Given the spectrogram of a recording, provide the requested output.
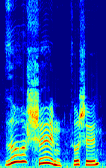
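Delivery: loud, high delight at the view. Real, not acted. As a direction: gush over the view.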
